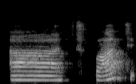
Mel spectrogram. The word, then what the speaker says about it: Zfat: Zfat is the Hebrew pronunciation of the name of the town. The English pronunciation is Stafford, and this is why I included it.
